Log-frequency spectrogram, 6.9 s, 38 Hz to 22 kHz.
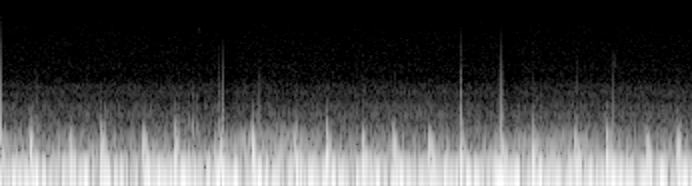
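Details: ASMR heartbeat recording: steady, regular low thumps at about 90 beats a minute, close and muffled; normal heartbeat.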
